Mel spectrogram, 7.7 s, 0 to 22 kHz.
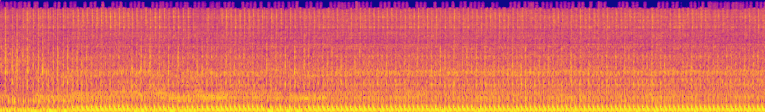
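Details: Craftsman DLS 3500 tractor, Briggs & Stratton OHV Intek engine, after head gasket replacement, warm after 8–10 minutes of driving: steady even low thump at idle, about four beats a second, no stumbling and no longer smoking; healthy.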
